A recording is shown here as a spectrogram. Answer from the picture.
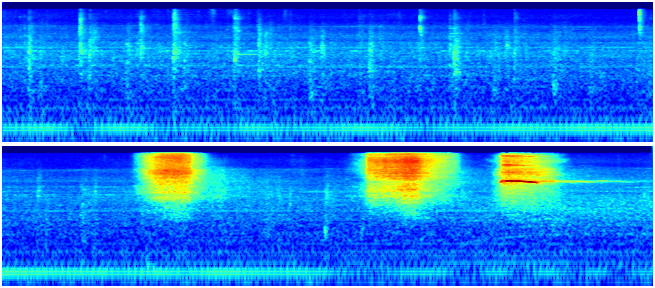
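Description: GO Transit bilevel commuter train rolling slowly past, with the steady hum of its diesel locomotive and faint wheel clicks. In the second half come three loud bursts of compressed air hissing, typical of air brakes, the last with a thin squeal.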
